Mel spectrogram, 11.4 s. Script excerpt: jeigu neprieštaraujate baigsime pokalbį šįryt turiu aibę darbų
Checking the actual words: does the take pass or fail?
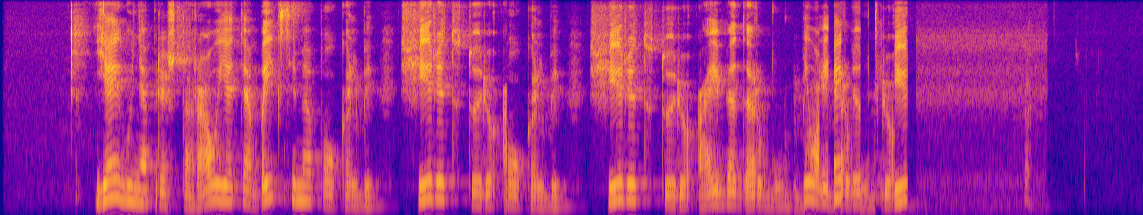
fail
